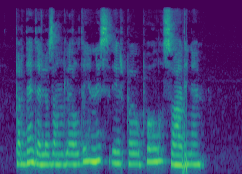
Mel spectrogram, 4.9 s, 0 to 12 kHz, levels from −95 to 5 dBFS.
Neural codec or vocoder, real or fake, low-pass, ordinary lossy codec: vocoder, 22.05 kHz, 80 mel bands, Vocos; fake; 9.9 kHz; MP3, 96 kbps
